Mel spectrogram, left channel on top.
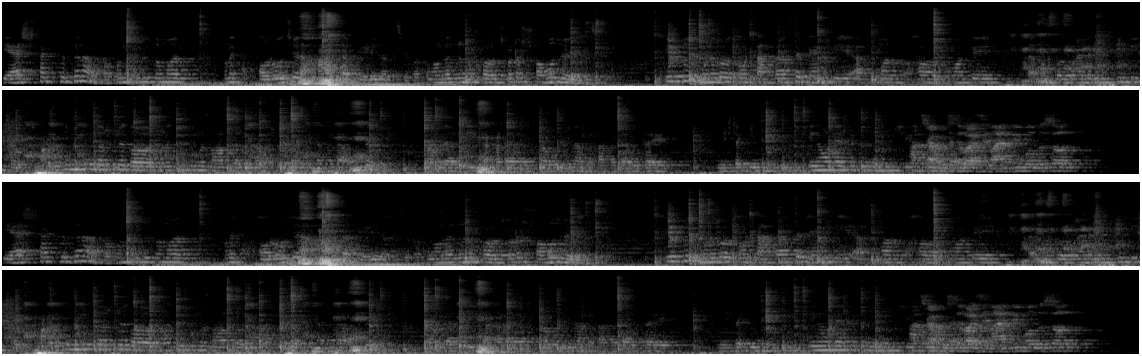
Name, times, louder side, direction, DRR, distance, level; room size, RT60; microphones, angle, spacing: voice 1, 0.0-1.8 2.2-5.8 6.6-9.9 10.2-15.2 15.6-18.0 18.5-21.0, left 1 dB, 75° left, 2 dB, 0.5 m, -39 dB
sound 1, 1.2-1.4 2.0-2.1 3.2-3.3 3.6-3.7 3.9-8.8 9.3-9.6 11.5-11.6 11.9-14.6 15.0-17.7 18.3-18.4 18.8-20.3, equal, 5° right, 0.3 m, -41 dB
sound 2, 1.3-20.8, equal, 70° right, 0.7 m, -32 dB
voice 2, 20.4-22.0, equal, 40° right, -9 dB, 1.3 m, -38 dB
2.8 x 2.6 x 2.8 m, 0.85 s
head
